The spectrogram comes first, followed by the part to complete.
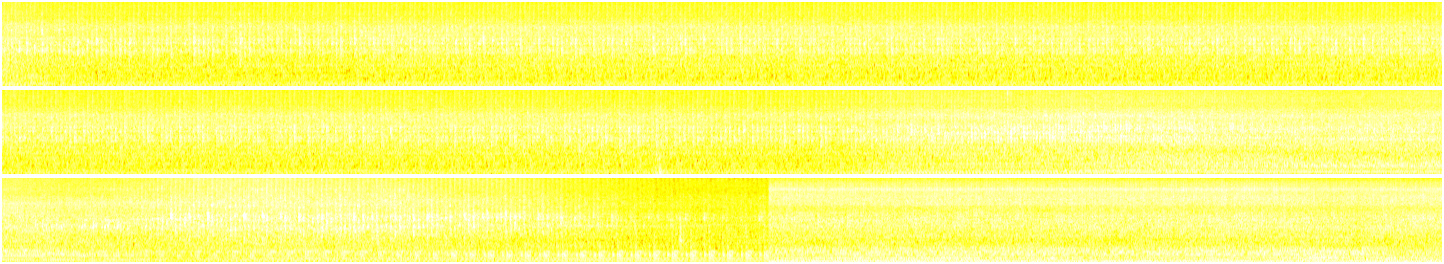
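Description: Jeep Cherokee XJ's diesel engine idling steadily. About halfway through its note rises and wavers as the Jeep pulls away, then settles. Near the end the sound cuts to a louder, steady drone of the engine and running gear heard from under the moving vehicle.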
